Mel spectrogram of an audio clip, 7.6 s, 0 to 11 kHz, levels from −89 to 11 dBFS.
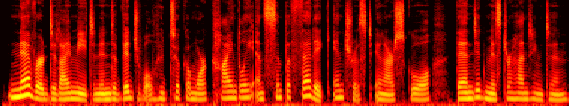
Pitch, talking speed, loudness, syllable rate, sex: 155 Hz, 165 wpm, -22 LUFS, 4.7 syllables/s, female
